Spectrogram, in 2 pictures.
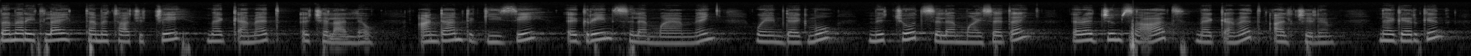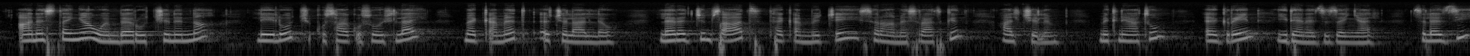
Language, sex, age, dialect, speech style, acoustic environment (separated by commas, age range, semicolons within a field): Amharic, female, 35-44, Ethiopia - Addis Ababa, relaxed, silence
